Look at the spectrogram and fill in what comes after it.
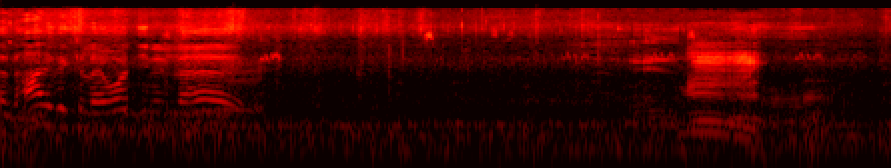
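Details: At a border-village cattle market on a Padma river char between India and Bangladesh, native deshi cattle moo in short harmonic bursts early on and again near the end, amid a noisy crowd of voices.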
